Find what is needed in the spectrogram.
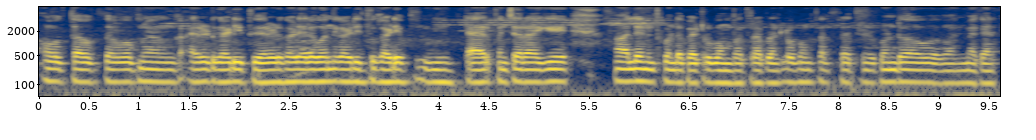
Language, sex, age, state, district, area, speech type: Kannada, male, 18-30, Karnataka, Uttara Kannada, rural, spontaneous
